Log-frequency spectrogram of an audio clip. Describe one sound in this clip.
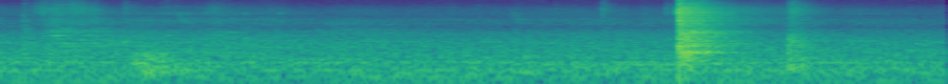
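A bowstring twangs sharply as an arrow is released.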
